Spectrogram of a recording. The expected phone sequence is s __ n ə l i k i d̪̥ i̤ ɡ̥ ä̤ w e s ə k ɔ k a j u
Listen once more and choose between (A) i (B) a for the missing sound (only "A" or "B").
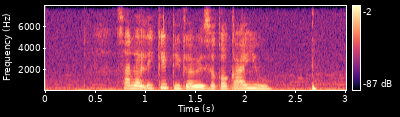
B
